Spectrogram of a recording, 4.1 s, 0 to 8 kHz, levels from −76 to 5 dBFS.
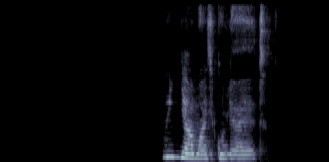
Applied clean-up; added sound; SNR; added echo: neural mask model DeepFilterNet 3.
